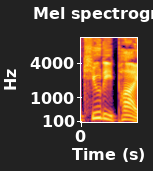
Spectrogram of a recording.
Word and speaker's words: PyQt: Python and cutie pie though I am saying cutie pie it is spelled as pyqt chatgpt has generated some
